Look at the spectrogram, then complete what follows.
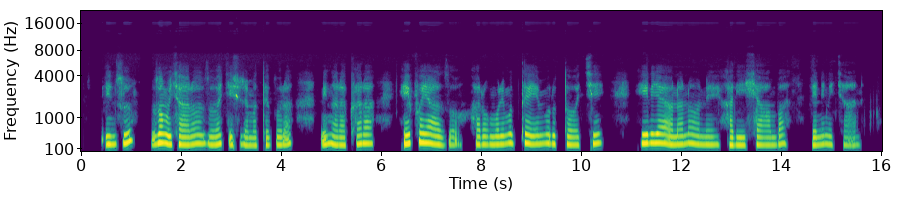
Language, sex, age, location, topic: Kinyarwanda, female, 25-35, Nyagatare, agriculture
